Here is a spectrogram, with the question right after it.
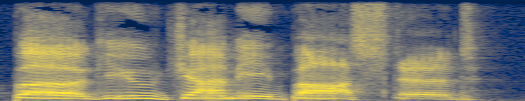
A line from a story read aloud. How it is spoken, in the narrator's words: then a yell of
